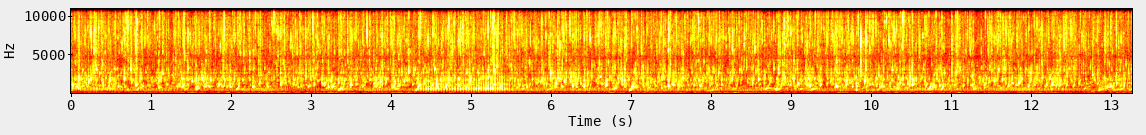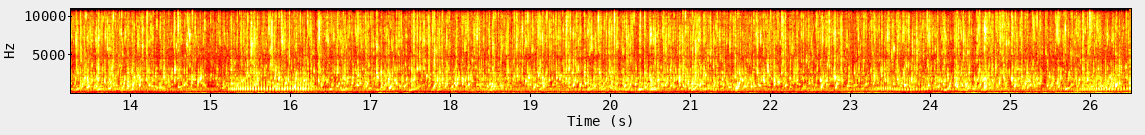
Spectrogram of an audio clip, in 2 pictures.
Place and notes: {"title": "Lithuania, Stabulankiai, first heard frog - first heard frog", "date": "2012-04-11 15:30:00", "description": "the very first croaking frog I've heard this spring", "latitude": "55.51", "longitude": "25.45", "altitude": "162", "timezone": "Europe/Vilnius"}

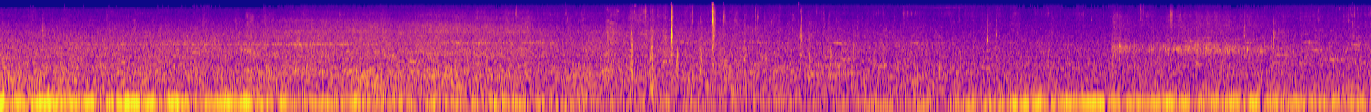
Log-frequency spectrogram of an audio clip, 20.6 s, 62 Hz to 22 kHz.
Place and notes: {"title": "Quai de Valmy, Paris, France - AMB PARIS CANAL ST MARTIN MS SCHOEPS MATRICED", "date": "2022-02-22 12:45:00", "description": "This is a recording of the Quai de Valmy near to the Canal St Martin in Paris. I used Schoeps MS microphones (CMC5 - MK4 - MK8) and a Sound Devices Mixpre6.", "latitude": "48.87", "longitude": "2.36", "altitude": "46", "timezone": "Europe/Paris"}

